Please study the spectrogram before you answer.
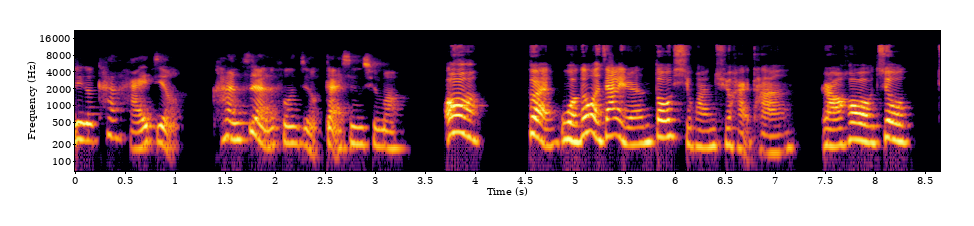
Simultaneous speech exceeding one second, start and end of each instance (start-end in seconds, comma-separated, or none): none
